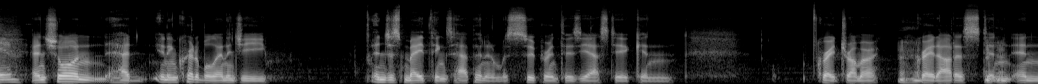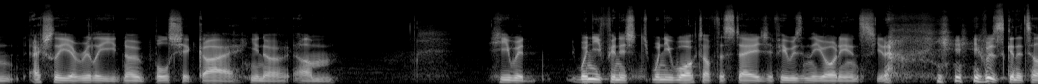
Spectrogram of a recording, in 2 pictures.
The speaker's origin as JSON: {"language": "English", "town": "Sydney", "region": "New South Wales", "country": "Australia", "said": "And I'm from Sydney originally"}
